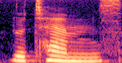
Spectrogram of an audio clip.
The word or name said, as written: the thames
